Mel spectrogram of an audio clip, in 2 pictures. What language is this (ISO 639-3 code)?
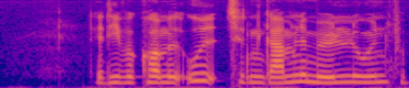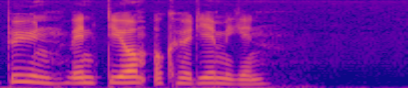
dan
